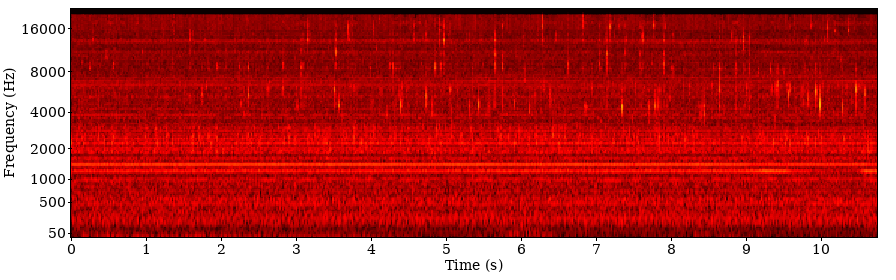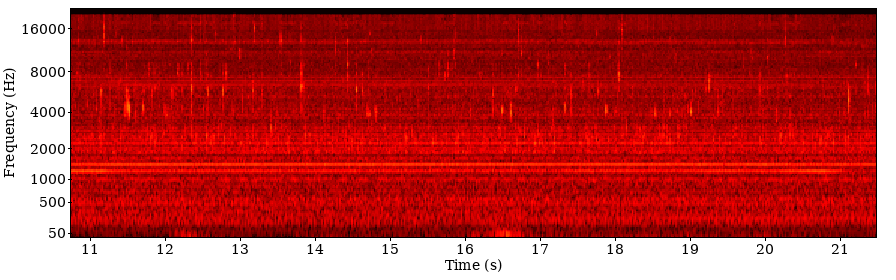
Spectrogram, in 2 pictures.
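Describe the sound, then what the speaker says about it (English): Liquid solution poured into a filter while refining gold from plated pins, a steady continuous trickling wash with a constant hum underneath, sped up and unbroken throughout. "pour that into the filter"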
